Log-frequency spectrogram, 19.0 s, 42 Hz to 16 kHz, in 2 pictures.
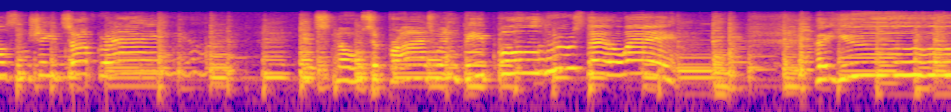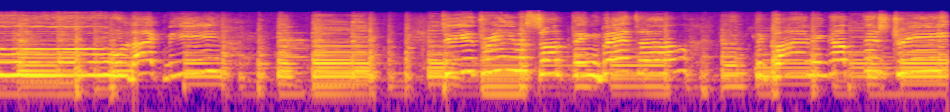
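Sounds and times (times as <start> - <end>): man singing: 0.0 - 2.4, 3.0 - 12.1, 13.6 - 19.0
electric guitar strumming: 0.0 - 19.0.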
